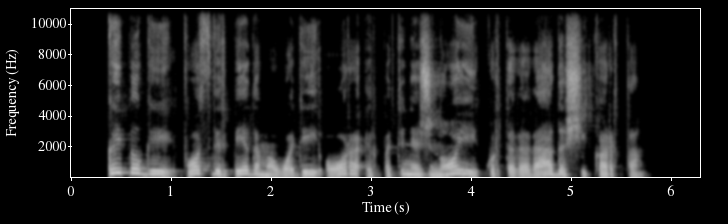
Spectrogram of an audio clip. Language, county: Lithuanian, Panevėžys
